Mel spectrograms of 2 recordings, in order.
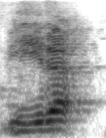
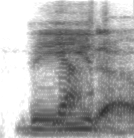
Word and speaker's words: Vida: It's pronounced Vida. Vida. Okay. Vida. That's how I would say it in Spanish, but that's right.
